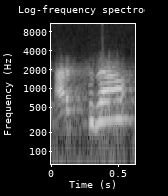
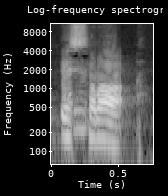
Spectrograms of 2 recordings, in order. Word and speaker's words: Isra: Is it Asra or Isra? It is Isra.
